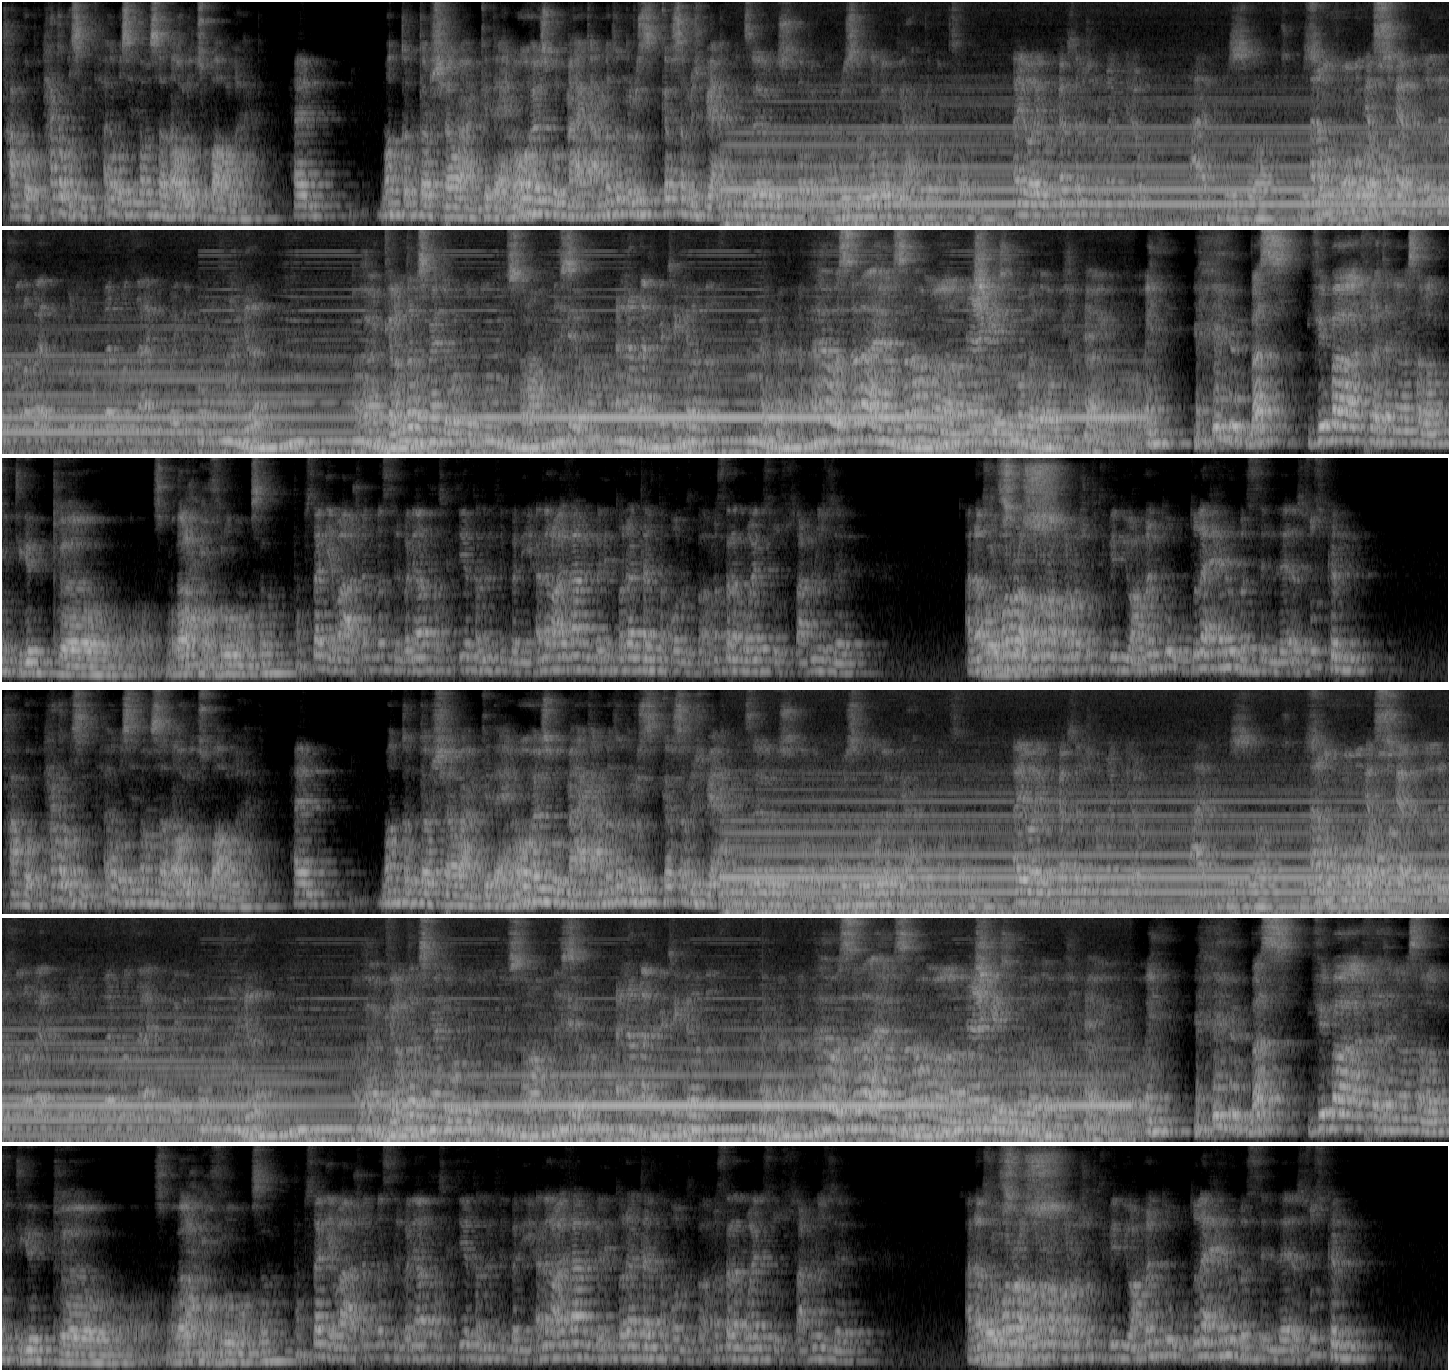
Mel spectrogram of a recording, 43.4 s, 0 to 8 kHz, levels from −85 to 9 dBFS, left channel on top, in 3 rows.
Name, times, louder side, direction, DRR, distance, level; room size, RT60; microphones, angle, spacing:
voice 1, 0.0-2.5 3.8-9.9 12.1-12.7 12.9-13.9 17.9-20.6 22.5-26.1 26.4-31.7 38.7-39.5, left 1 dB, 50° left, -2 dB, 0.8 m, -27 dB
sound 1, 7.2-25.8, right 1 dB, 70° right, 0.5 m, -29 dB
voice 2, 10.1-11.5 11.8-12.1 13.0-17.1 20.0-20.3 20.6-21.7 22.0-22.5 24.1-24.6 25.1-25.4 26.4-26.8 31.9-37.4 38.6-42.5, equal, 5° left, -4 dB, 0.6 m, -31 dB
sound 2, 16.4-25.0, left 1 dB, 75° left, 0.5 m, -27 dB
2.7 x 2.5 x 3.4 m, 0.83 s
head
